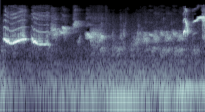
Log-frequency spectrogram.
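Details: Orange-headed thrush kept by a bird keeper in Singaraja, North Bali, singing in full 'gacor' form: clear whistled phrases, a sharp wavering whistle first, then varied rising and falling notes over low room rumble.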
